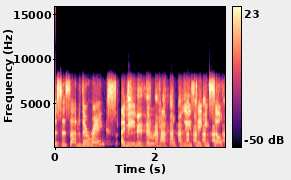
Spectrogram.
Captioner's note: laugh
